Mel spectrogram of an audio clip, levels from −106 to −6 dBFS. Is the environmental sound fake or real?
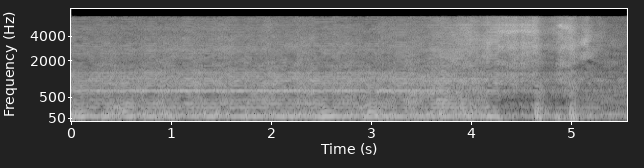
fake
